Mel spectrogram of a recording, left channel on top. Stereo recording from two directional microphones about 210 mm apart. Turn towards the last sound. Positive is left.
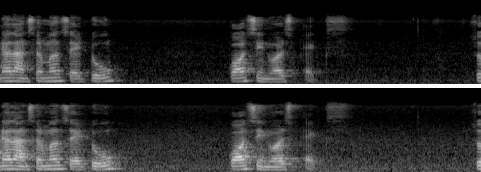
turn(degrees=25)  # may be behind; listen again after turning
